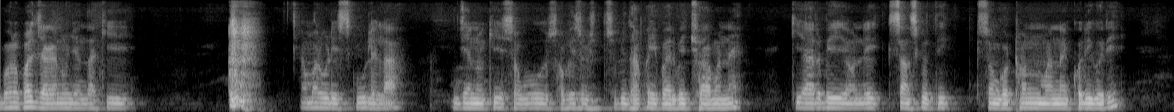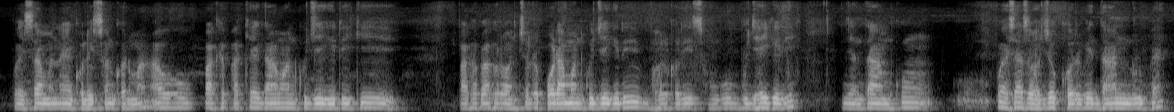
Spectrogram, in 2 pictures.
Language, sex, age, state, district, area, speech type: Odia, male, 45-60, Odisha, Bargarh, urban, spontaneous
